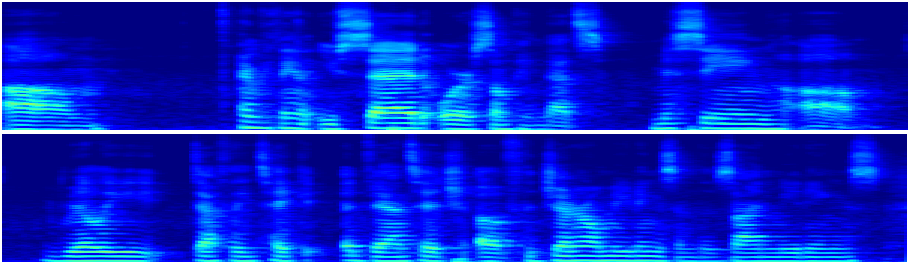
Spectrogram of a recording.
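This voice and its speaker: At a moderate pace, a man with a medium pitch talks in a flat, monotone way, with audible echo from the room. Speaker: student design team member giving advice. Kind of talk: casual vlog talk. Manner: filler-heavy, informal.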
